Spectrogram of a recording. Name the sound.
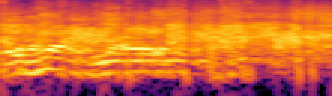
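people clapping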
